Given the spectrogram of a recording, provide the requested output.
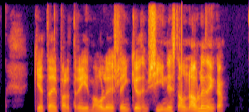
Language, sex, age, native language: Icelandic, male, 50-59, Icelandic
